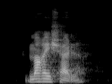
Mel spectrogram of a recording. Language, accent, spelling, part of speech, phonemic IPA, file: French, France, maréchal, noun, /ma.ʁe.ʃal/, LL-Q150 (fra)-maréchal.wav
- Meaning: 1. marshal (officer in the household of a medieval prince or lord) 2. Military rank, usually ranking above general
